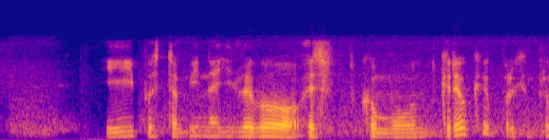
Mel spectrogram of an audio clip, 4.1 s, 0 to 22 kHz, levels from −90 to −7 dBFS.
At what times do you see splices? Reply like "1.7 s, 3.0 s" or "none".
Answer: none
